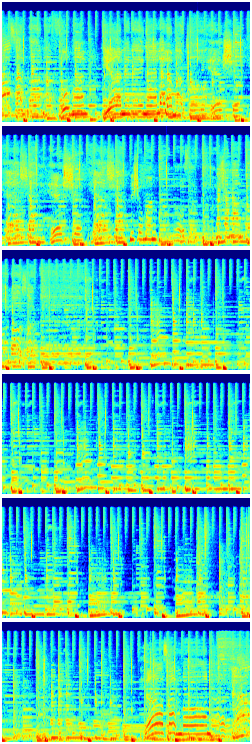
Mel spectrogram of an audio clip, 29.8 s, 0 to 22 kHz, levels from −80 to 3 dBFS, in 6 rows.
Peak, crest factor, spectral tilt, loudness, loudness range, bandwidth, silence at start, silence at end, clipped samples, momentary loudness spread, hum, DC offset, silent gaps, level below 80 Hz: 0 dBFS; 14 dB; -4.5 dB/octave; -14 LUFS; 5 LU; 16.5 kHz; 0 s; 0 s; under 0.1%; 8 LU; none; under 0.1%; none; -20 dBFS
